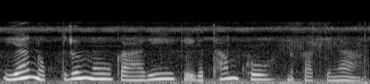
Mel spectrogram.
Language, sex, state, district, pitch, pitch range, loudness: Garo, female, Meghalaya, North Garo Hills, 235 Hz, 195-260 Hz, -16 LUFS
